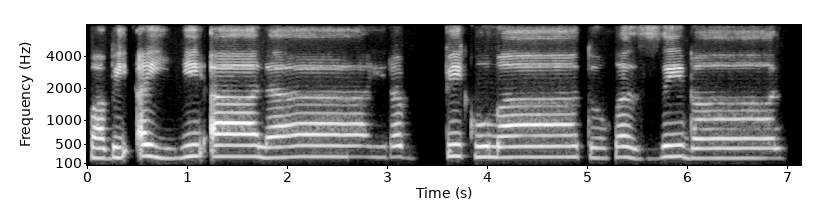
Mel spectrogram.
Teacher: آپ نے جو زال ہے اس کی ادائیگی بہت اچھے سے کی ہے، اس میں سختی بھی آنے دی ہے اور وسل ساؤنڈ بھی نہیں بننے دیا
